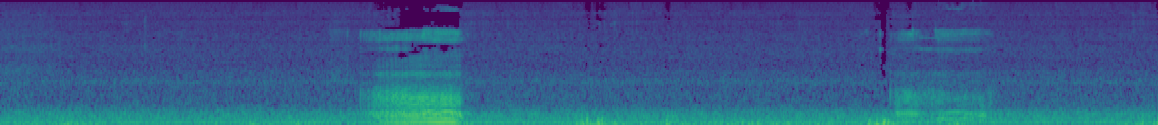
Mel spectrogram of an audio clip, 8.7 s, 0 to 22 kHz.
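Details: Troy, a 4-month-old Boxer puppy, snores in his sleep: one loud, rasping, buzzy snore with a low droning tone, then a softer one a few seconds later, over a steady low hum in a quiet room.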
